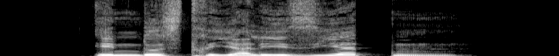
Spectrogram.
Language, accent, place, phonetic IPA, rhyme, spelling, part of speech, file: German, Germany, Berlin, [ɪndʊstʁialiˈziːɐ̯tn̩], -iːɐ̯tn̩, industrialisierten, adjective / verb, De-industrialisierten.ogg
- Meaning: inflection of industrialisieren: 1. first/third-person plural preterite 2. first/third-person plural subjunctive II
